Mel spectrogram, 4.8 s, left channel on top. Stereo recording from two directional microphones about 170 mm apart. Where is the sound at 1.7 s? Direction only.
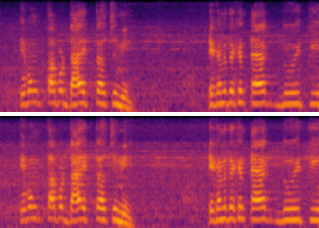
40° right (ahead or behind).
